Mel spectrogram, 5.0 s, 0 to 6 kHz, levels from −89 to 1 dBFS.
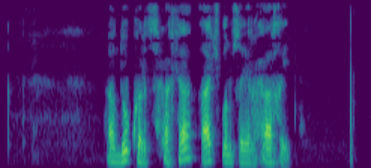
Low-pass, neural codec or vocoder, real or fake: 5.4 kHz; none; real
